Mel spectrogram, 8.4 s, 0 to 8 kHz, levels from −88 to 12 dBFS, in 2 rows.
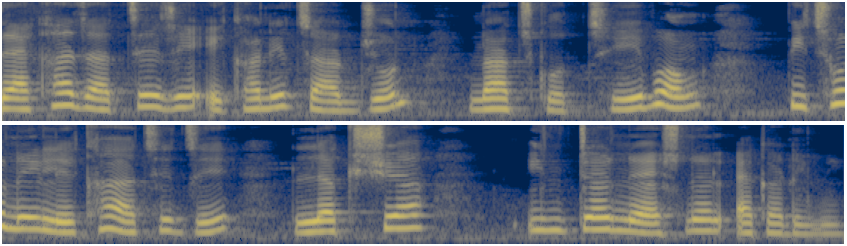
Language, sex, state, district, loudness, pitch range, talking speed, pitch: Bengali, female, Jharkhand, Sahebganj, -16 LUFS, 210-260 Hz, 50 wpm, 225 Hz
